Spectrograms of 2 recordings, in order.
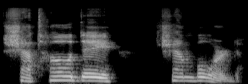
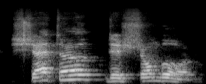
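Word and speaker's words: Château de Chambord: as a phrase, is from France, so he'll pronounce these better than I will. This is Chateau de Chambord.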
